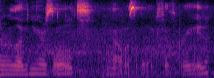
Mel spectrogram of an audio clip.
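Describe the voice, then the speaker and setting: Noticeable noise runs in the background. Over it, a woman talks. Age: 30s. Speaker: vlogger sharing personal journey. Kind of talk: personal vlog monologue. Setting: recording alone to camera. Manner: casual, halting.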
